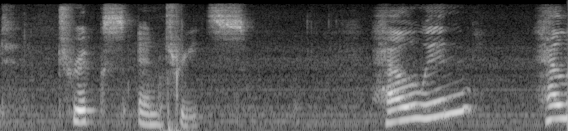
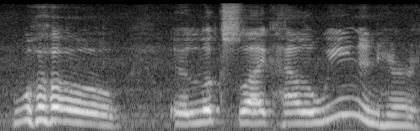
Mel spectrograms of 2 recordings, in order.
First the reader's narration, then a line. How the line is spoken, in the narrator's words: he exclaimed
